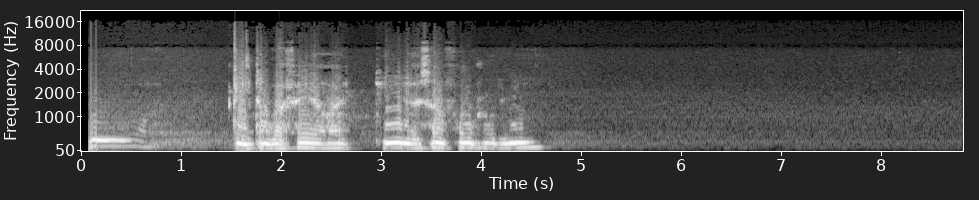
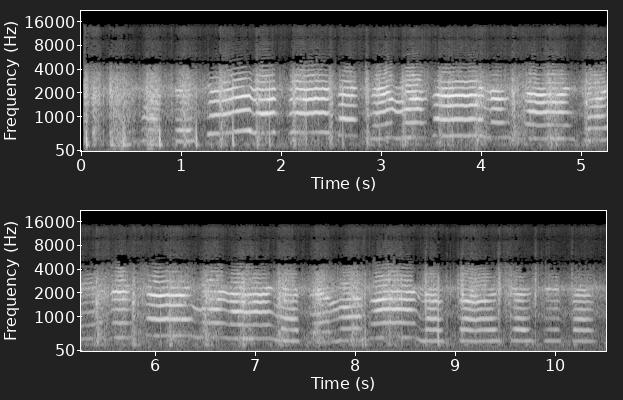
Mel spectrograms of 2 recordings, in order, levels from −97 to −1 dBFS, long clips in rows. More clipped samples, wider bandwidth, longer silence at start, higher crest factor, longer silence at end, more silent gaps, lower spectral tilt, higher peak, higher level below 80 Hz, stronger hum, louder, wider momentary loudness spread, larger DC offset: neither; second, 13 kHz vs 14.5 kHz; about the same, 0.1 s vs 0.05 s; about the same, 12 dB vs 14 dB; first, 4.2 s vs 0 s; neither; first, -5.5 dB/octave vs -2 dB/octave; about the same, 0 dBFS vs 0 dBFS; first, -42 dBFS vs -58 dBFS; neither; first, -9 LUFS vs -12 LUFS; first, 16 LU vs 10 LU; neither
